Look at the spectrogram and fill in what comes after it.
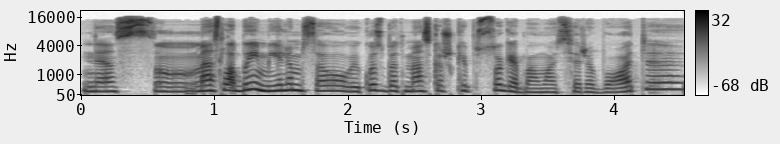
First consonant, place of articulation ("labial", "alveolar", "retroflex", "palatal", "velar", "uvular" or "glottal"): alveolar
